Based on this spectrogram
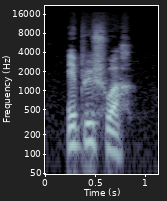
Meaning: peeler, potato peeler
- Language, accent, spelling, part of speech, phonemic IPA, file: French, France, épluchoir, noun, /e.ply.ʃwaʁ/, LL-Q150 (fra)-épluchoir.wav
